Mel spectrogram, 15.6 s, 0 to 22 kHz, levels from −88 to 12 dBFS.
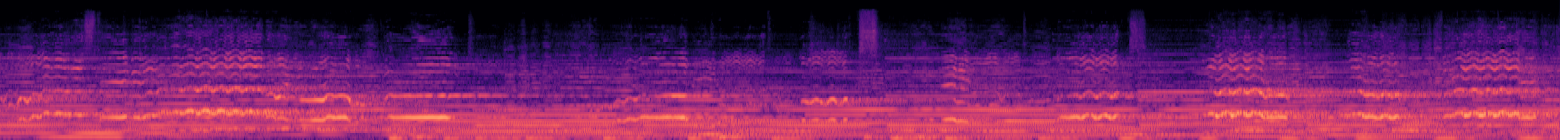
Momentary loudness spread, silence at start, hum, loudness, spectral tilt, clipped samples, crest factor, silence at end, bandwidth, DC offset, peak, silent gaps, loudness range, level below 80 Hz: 9 LU; 0 s; none; -17 LUFS; -6 dB/octave; under 0.1%; 16 dB; 0 s; 12.5 kHz; under 0.1%; -2 dBFS; none; 5 LU; -38 dBFS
